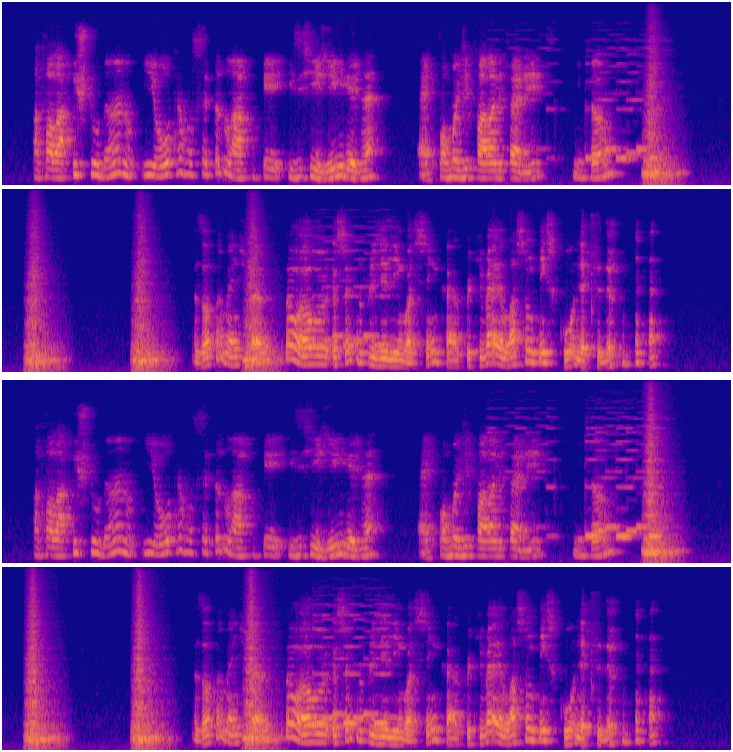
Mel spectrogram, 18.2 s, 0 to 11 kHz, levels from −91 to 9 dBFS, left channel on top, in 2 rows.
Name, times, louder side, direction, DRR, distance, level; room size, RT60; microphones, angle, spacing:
voice 1, 0.4-4.7 5.2-6.8 7.1-7.8, left 4 dB, 85° left, 0.9 m, -27 dB
sound 1, 6.1-6.2 6.4-6.5 6.8-6.9 7.3-8.3 13.0-14.0, right 6 dB, 55° right, 2.2 m, -29 dB
sound 2, 8.0-8.6 9.4-9.9 10.7-11.3 12.1-12.7, right 2 dB, 80° right, 2.1 m, -25 dB
voice 2, 11.5-17.4, equal, 15° left, 1.4 m, -23 dB
10.5 x 3.8 x 5.0 m
head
